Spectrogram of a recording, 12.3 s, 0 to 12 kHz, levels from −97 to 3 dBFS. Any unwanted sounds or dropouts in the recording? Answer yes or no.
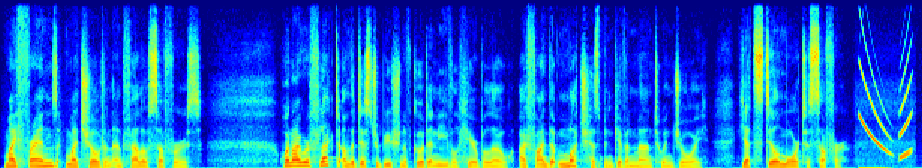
yes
